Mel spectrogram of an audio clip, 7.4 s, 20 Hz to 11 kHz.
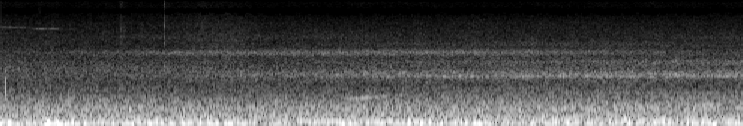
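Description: Running sound inside the passenger car of a JR East E233-7000 series electric commuter train: a steady rumble of wheels on rail, with a faint traction-motor whine that rises slowly in pitch as the train picks up speed. Two sharp knocks come in the first half-second.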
